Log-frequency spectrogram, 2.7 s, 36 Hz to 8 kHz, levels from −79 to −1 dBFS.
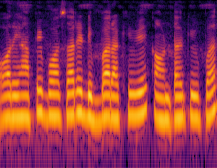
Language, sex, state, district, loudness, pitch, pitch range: Hindi, female, Bihar, Gaya, -15 LUFS, 190 Hz, 180-200 Hz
